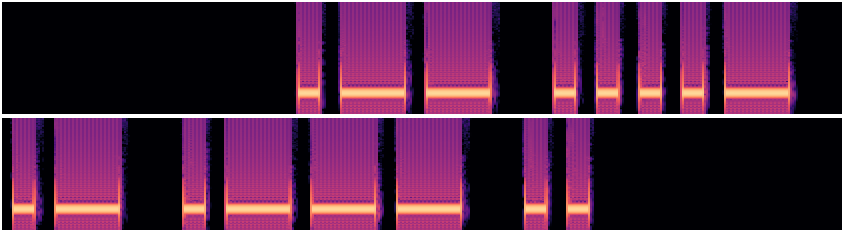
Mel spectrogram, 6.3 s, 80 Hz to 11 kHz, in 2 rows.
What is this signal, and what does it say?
Morse code, heard as a keyed tone, about 15 wpm, 700 Hz. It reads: W4AJI
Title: USA Call Signs 15wpm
